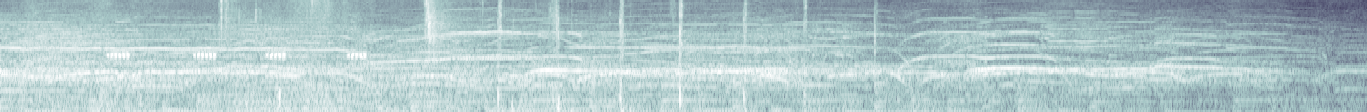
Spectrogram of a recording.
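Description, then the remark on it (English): A loud, dense chorus of frogs croaking, with many overlapping calls and sharp repeated clicks layered together, holding steady before thinning out near the end. “Frog! Perfect.”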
